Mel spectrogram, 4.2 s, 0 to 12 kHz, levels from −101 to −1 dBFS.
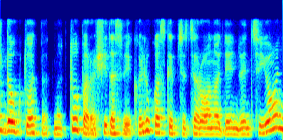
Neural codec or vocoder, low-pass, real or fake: none; 7.2 kHz; real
